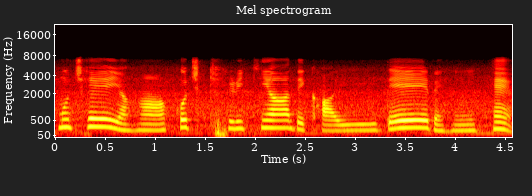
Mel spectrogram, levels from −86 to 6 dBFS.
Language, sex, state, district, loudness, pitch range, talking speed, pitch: Hindi, female, Madhya Pradesh, Katni, -16 LUFS, 175-245 Hz, 105 wpm, 215 Hz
